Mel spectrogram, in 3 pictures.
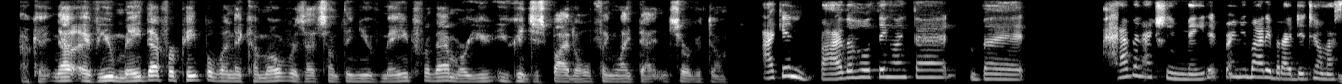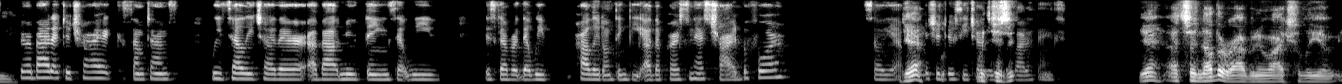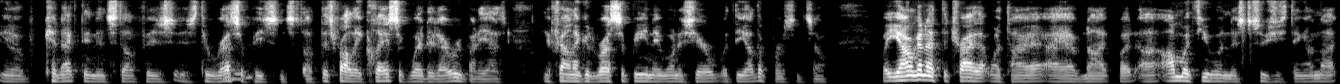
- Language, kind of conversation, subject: English, unstructured, How do motivation, community, and play help you feel better and more connected?
- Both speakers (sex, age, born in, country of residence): female, 20-24, United States, United States; male, 65-69, United States, United States
- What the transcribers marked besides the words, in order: tapping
